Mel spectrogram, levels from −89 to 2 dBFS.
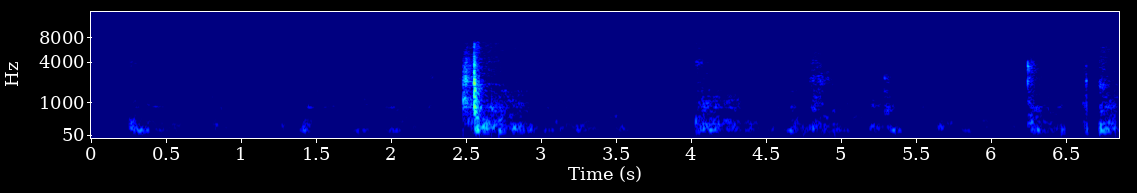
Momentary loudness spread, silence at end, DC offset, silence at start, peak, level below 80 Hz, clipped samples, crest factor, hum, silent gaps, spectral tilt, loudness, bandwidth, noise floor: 19 LU; 0 s; under 0.1%; 0.25 s; -24 dBFS; under -90 dBFS; under 0.1%; 36 dB; none; 1.05-1.09 s, 3.80-4.02 s, 6.55-6.60 s, 6.66-6.71 s; -2 dB/octave; -47 LUFS; 10 kHz; under -90 dBFS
